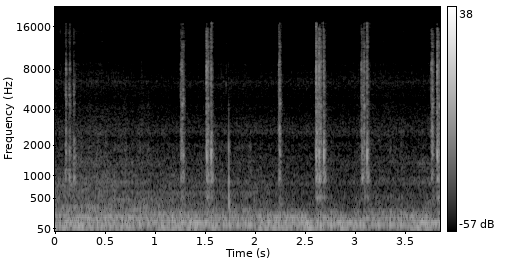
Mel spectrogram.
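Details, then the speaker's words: Ford Taurus won't start: battery full, tried in park and in neutral with brake on; turning the key gives only scattered sharp clicks, about seven in four seconds, with no cranking. Owner guesses the starter. "Put the brake. Nothing. There's some clicking sound here."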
